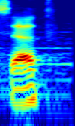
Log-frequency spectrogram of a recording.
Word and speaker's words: Seath: Uh, so typically I just say it's pronounced like Seth or Seth, like Seth to scaleless because that's kind of where the name came from originally.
